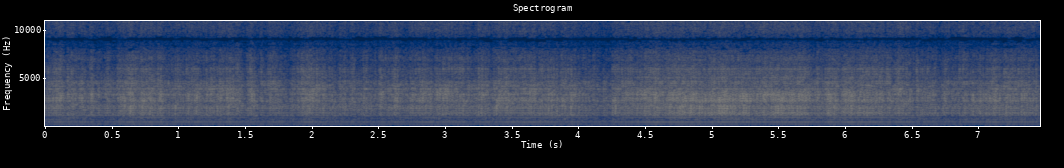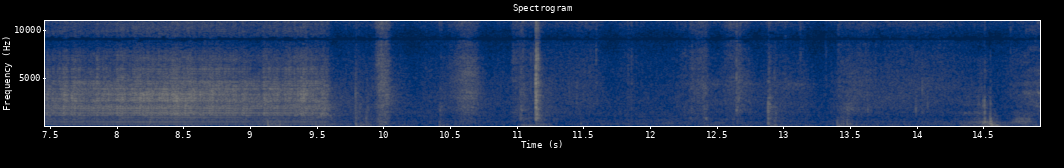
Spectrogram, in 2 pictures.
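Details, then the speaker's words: 2016 Ford F250, after fuel filter replacement, key cycled: fuel pump runs a steady fixed-pitch hum about nine seconds before shutting off, still priming longer than it should. "So, I said we'll keep cycling. It shouldn't run that long. Should already have the system pressured up. So, it's still working getting it all primed."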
